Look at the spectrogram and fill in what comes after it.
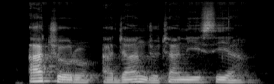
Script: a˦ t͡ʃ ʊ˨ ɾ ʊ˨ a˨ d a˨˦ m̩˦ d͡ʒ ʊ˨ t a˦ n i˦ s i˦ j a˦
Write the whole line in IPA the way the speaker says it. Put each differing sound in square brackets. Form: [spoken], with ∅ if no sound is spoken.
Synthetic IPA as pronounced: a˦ t͡ʃ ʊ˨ ɾ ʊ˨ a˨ [d͡ʒ] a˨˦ [n̩˦] d͡ʒ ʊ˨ [t͡ʃ] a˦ n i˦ s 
